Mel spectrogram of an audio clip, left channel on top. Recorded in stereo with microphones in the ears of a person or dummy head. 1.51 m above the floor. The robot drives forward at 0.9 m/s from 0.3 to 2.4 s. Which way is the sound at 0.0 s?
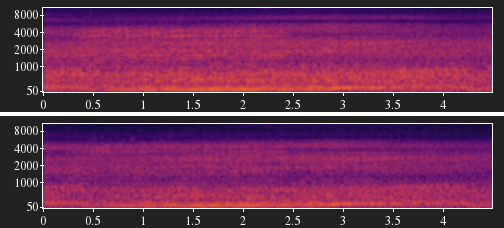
20° left (ahead or behind).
